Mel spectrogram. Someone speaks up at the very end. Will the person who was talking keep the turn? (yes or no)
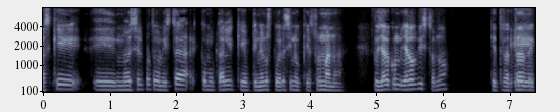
no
